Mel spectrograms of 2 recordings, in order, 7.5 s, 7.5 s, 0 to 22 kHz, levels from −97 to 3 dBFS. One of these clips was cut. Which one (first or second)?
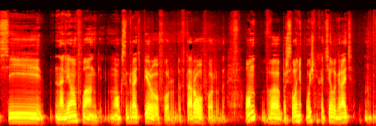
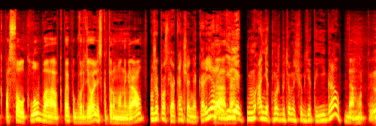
second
